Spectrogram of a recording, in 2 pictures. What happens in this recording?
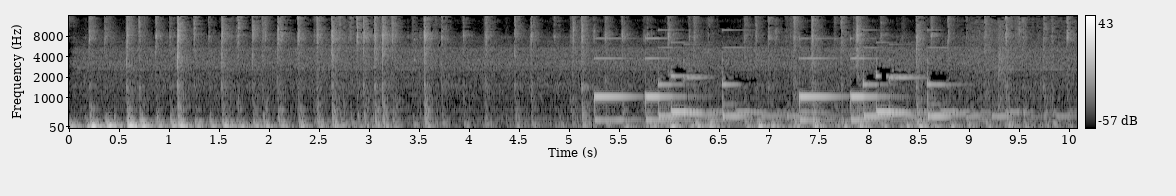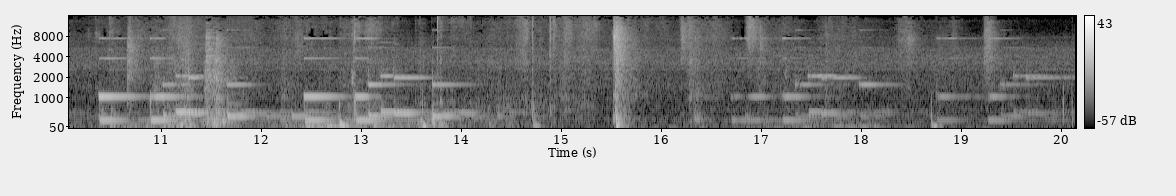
I got a call when I was doing doing work on my laptop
